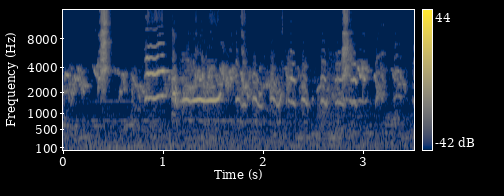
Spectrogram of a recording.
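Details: A pet cockatiel saying good morning starts with a clear, strongly harmonic whistle that glides and holds. Busy, raspy chirping and a few sharp clicks follow.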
